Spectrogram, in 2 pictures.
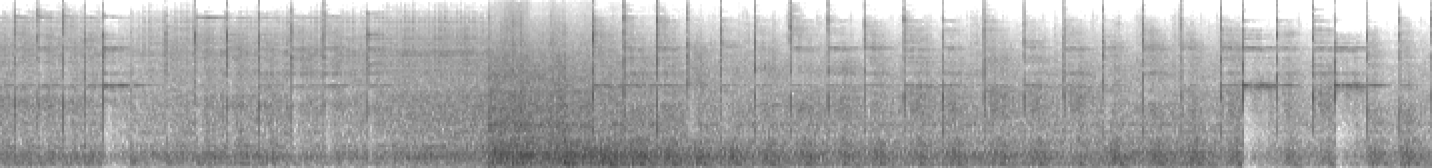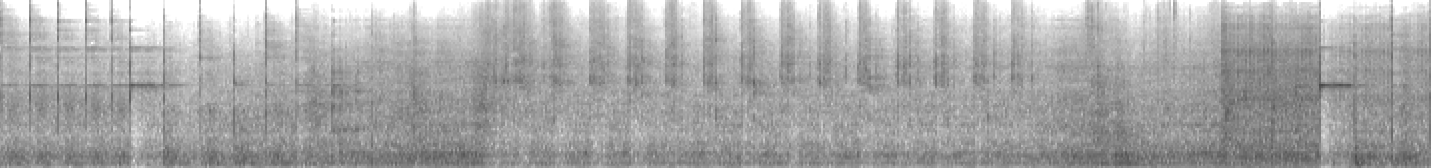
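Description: Hand hammer striking red-hot steel on an anvil: a long run of rapid blows, about three or four a second, with a short bright ring on some strikes, breaking off briefly a few times.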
